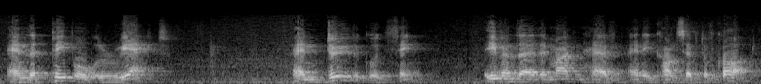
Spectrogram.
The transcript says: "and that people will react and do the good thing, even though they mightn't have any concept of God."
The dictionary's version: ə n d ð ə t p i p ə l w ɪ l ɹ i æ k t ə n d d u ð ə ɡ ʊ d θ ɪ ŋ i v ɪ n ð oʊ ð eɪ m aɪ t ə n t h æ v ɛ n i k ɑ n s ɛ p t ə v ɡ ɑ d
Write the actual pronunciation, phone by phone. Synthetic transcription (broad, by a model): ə n ð ə t p i p l w ɪ l ɹ i æ k t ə n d d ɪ ð ə ɡ ʊ d θ ɪ ŋ i v ɪ n ð oʊ ð eɪ m aɪ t n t h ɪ v ɛ n i k ɑ n s ɛ p t ə v ɡ ɑ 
